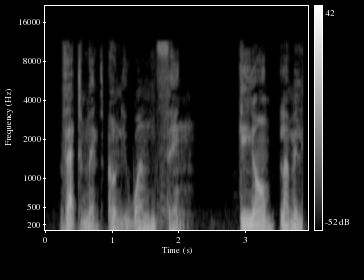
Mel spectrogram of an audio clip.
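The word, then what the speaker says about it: Guillaume Le Million: Guillaume Lamilly. If it doesn't rhyme, you're not pronouncing it right.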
